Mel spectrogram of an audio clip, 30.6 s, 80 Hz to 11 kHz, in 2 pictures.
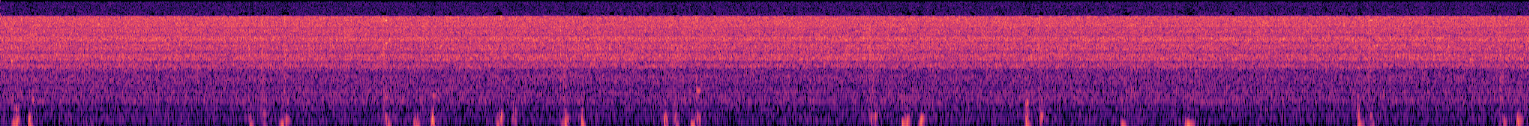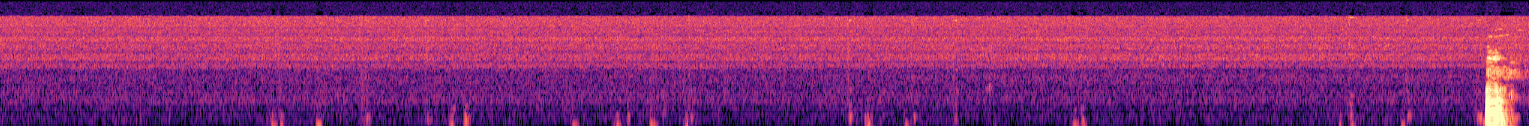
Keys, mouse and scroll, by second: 0.2 g, 2.9-3.9 middle drag, 4.2 g, 5.7 r, 7.1-8.8 middle drag, 9.2 g, 13.7 click, 16.6 g, 19.1 middle click, 19.9 g, 22.3 scroll up 1, 22.4-23.9 middle drag, 24.6-24.9 middle drag, 26.2 r, 29.4-30.3 middle drag.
